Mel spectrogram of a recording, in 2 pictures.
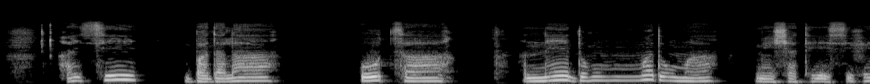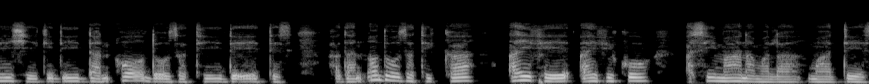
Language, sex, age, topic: Gamo, male, 25-35, agriculture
